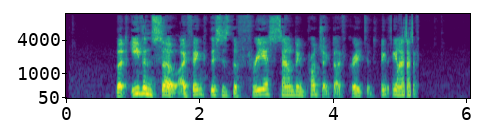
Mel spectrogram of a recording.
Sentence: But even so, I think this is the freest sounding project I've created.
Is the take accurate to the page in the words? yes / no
no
